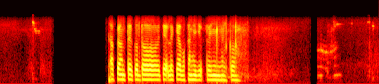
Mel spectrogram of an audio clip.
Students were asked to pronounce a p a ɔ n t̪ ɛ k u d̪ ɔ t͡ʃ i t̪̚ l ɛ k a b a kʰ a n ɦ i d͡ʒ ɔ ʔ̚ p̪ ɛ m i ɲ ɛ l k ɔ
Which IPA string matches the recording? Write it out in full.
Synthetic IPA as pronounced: a p ɛ ɔ n t̪ ɛ k ɔ d̪ ɔ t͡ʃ ɛ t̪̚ l ɛ k a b a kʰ a n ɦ i d͡ʒ u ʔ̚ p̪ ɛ ɲ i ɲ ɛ l k ɔ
